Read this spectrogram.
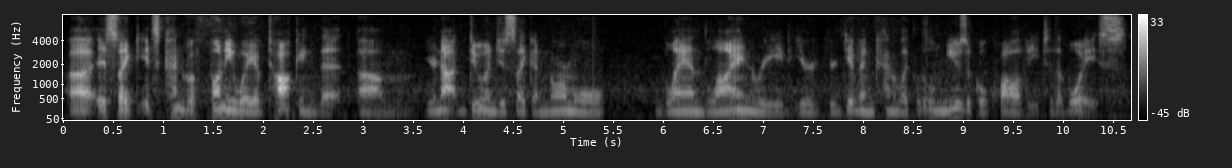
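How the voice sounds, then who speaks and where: A man in his forties chatting casually on a livestream, musing in a halting way and trailing off softly at times. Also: low voice, slight background noise. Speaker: animator hosting a livestream.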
